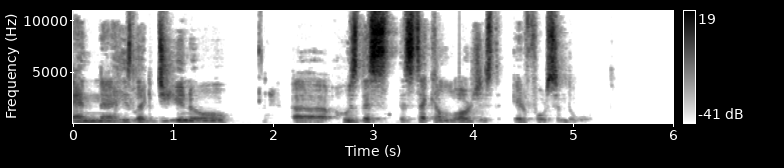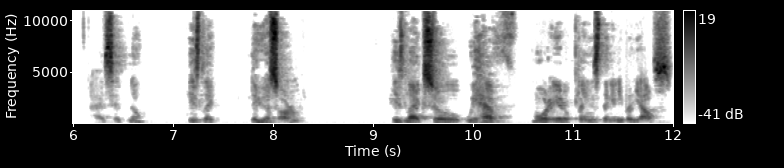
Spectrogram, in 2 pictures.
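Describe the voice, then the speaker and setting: A man with an Arabic accent at a moderate pace, broken by long, frequent pauses. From Egypt (Alexandria). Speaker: army veteran and author. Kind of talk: interview storytelling. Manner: halting, many fillers.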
